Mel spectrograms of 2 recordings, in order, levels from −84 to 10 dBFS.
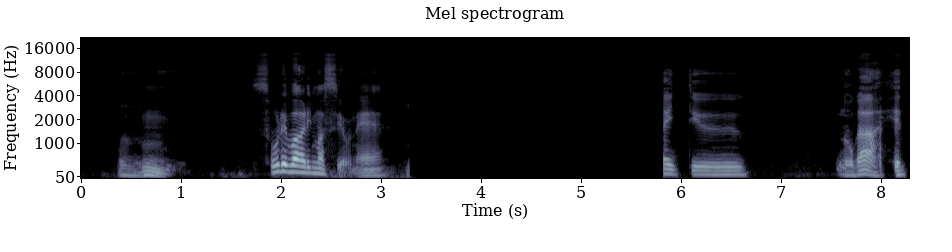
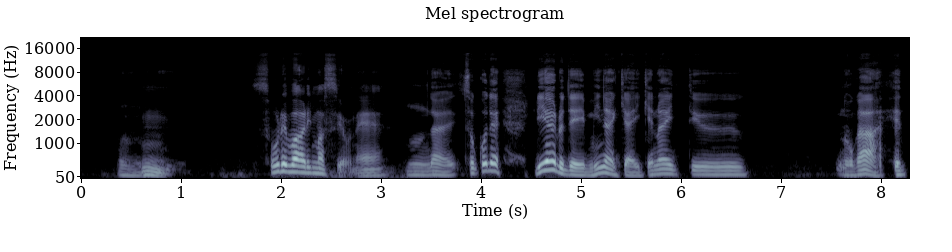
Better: second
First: audio cutting out; at 3.5 s for 2.5 s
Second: none

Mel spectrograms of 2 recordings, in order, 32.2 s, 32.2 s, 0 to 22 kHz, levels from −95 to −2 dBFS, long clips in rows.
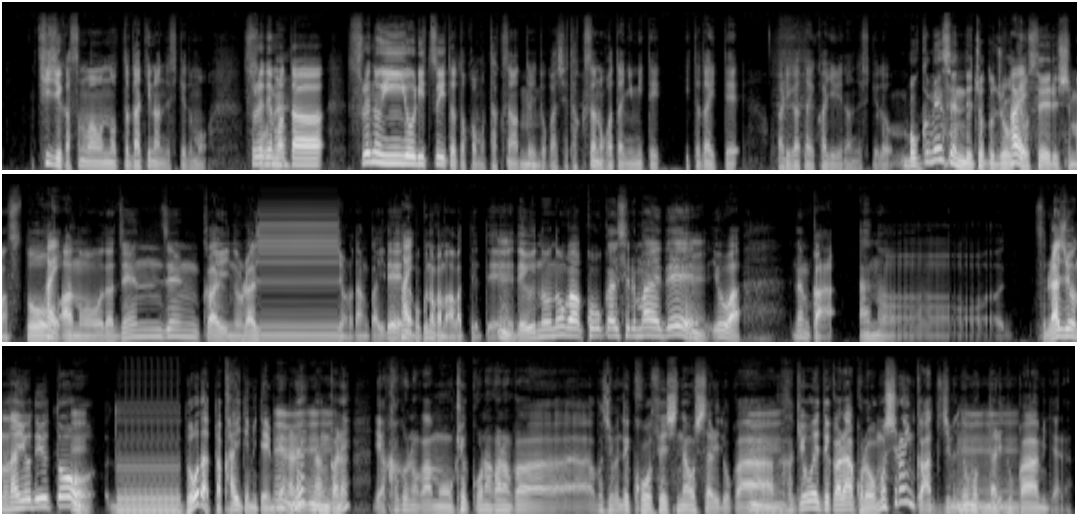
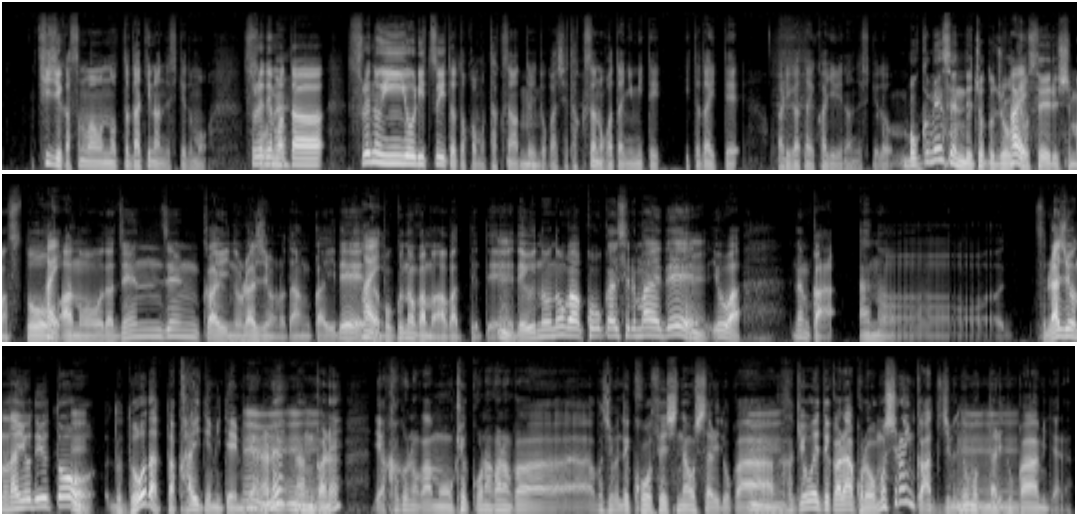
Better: second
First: audio freezing; at 13 s for 1 s and at 23 s for 0.5 s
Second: none

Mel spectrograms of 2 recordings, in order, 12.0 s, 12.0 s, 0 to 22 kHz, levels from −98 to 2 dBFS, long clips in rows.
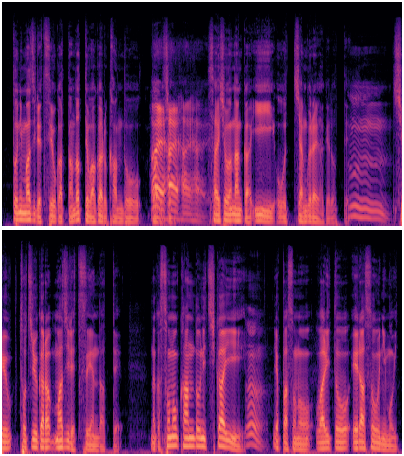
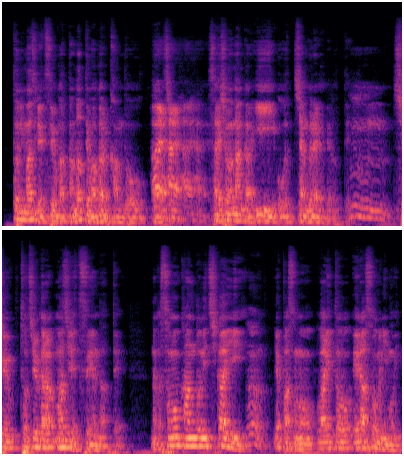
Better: first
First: none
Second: off-mic speech; far // room echo; slight; dies away in 0.3 s

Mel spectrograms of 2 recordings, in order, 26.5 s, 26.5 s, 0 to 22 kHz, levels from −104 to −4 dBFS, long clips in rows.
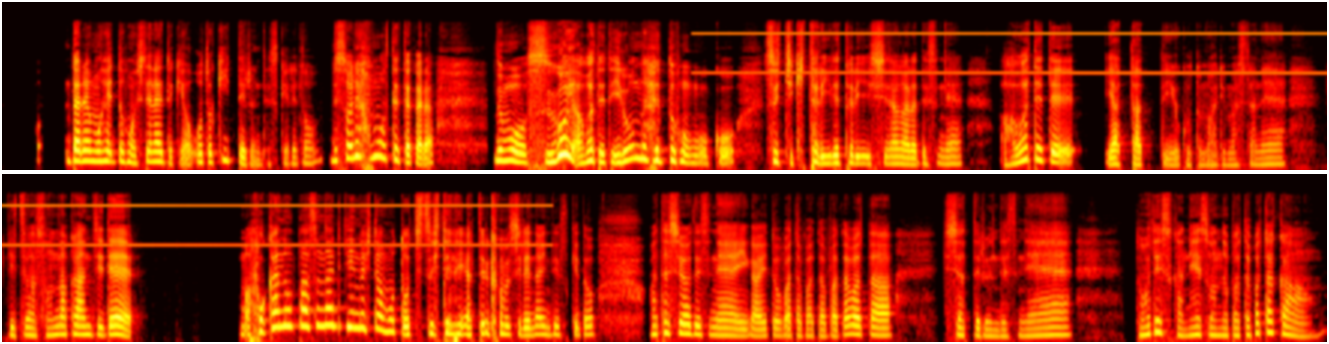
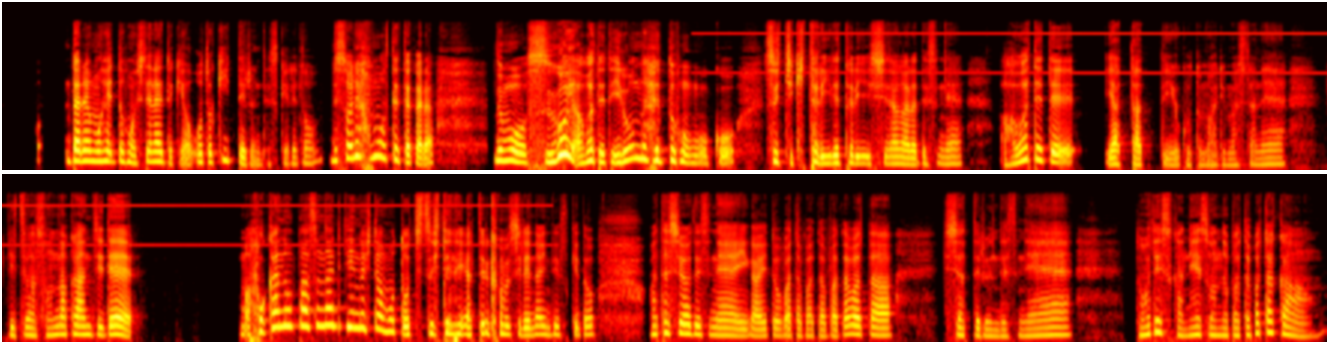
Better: second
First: high-pitched whine; loud; from 7 to 19 s; 10 kHz, 9 dB below the speech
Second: high-pitched whine; faint; from 7 to 19 s; 10 kHz, 25 dB below the speech

